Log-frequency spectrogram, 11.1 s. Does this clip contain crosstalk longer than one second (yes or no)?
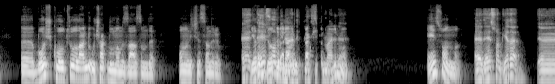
yes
